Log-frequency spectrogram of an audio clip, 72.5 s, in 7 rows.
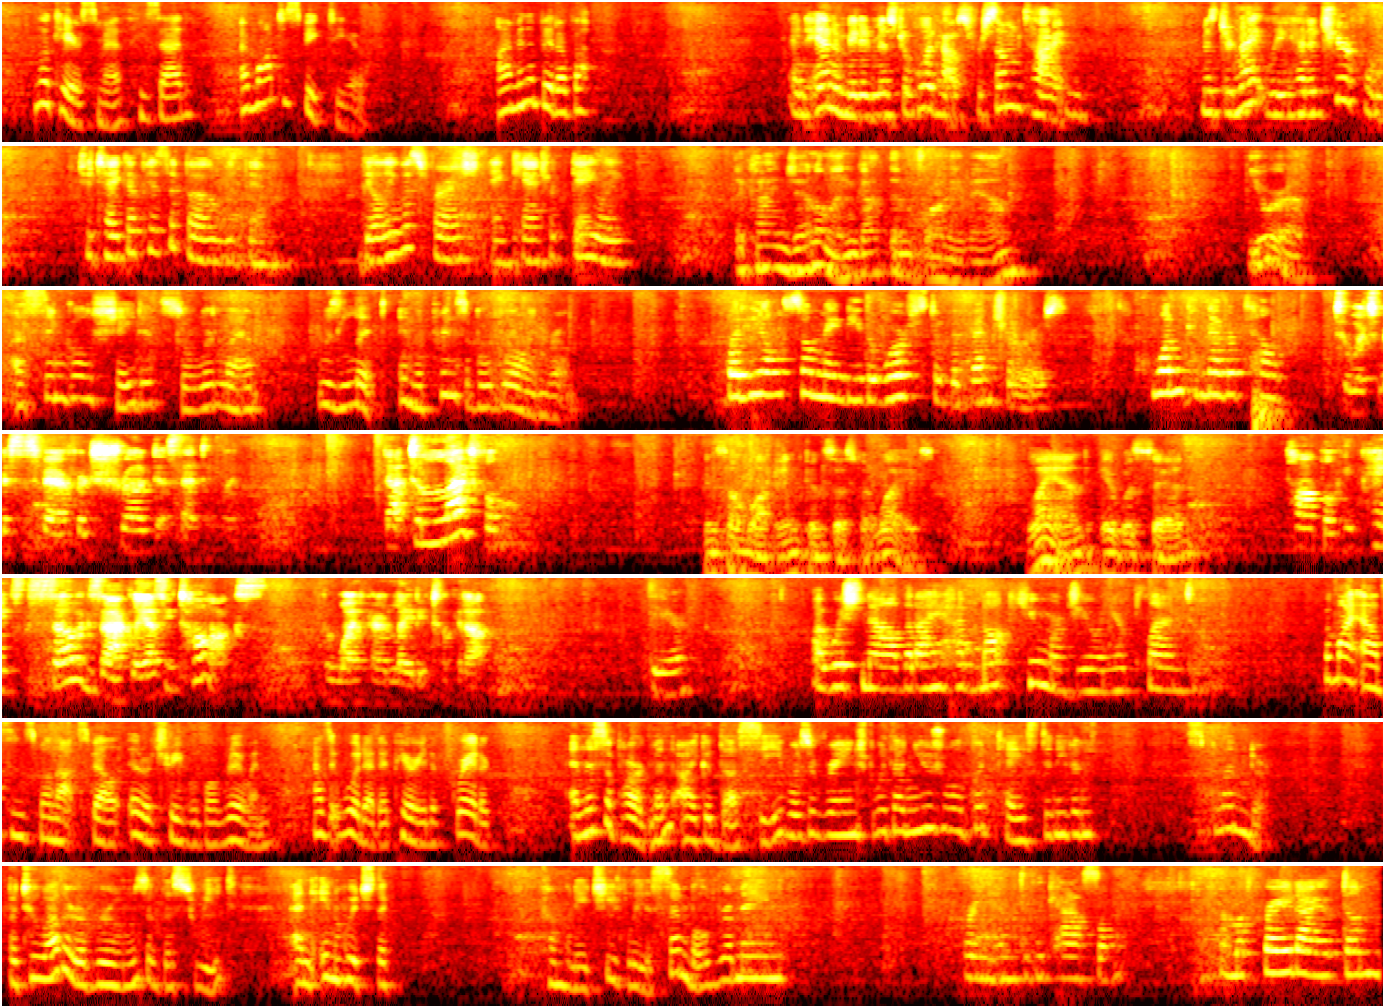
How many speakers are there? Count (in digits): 8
